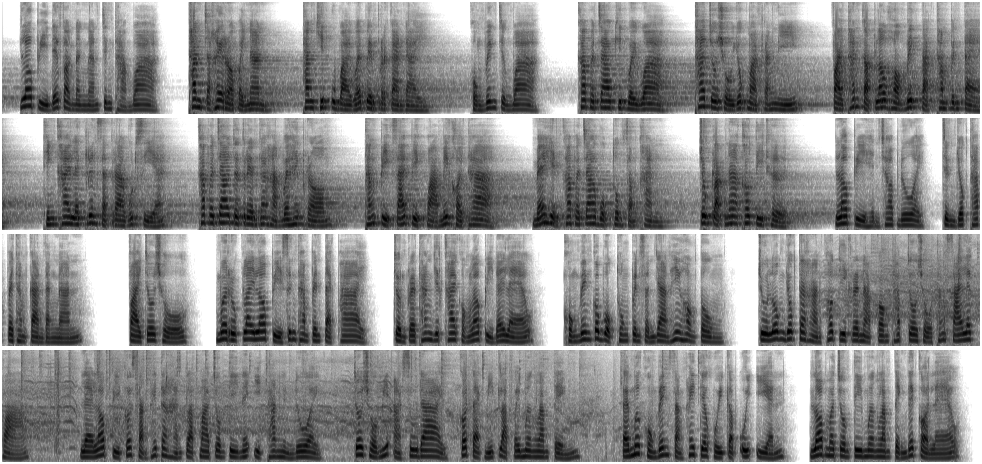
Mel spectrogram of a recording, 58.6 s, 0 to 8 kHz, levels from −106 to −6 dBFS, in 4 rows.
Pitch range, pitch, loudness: 135-175 Hz, 155 Hz, -15 LUFS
